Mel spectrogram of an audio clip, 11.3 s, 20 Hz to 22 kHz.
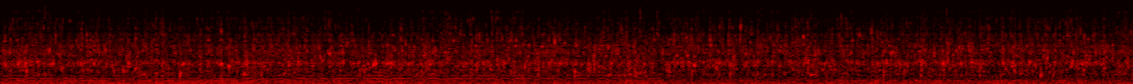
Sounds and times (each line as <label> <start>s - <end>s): small spring stream 0.0s - 11.3s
